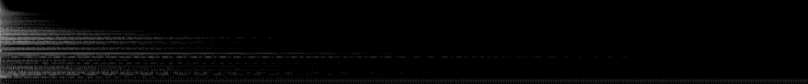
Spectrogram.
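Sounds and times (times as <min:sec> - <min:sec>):
cymbal: 0:00.0 - 0:06.3.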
